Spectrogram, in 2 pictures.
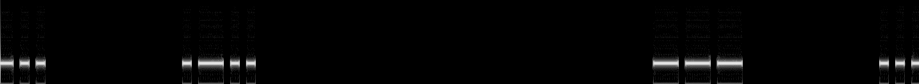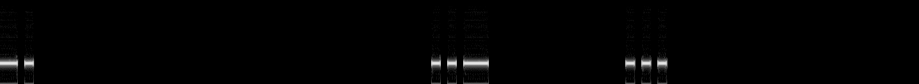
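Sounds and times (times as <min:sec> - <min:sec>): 
morse code at 5 wpm: 0:00.0 - 0:00.5, 0:01.8 - 0:02.5, 0:06.6 - 0:07.4, 0:13.5 - 0:14.1, 0:15.4 - 0:15.9.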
